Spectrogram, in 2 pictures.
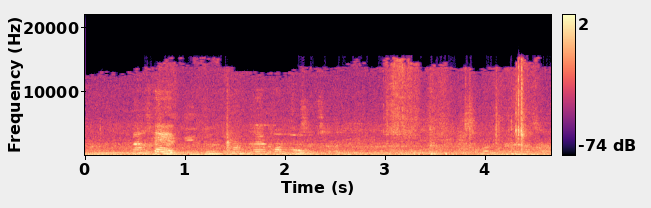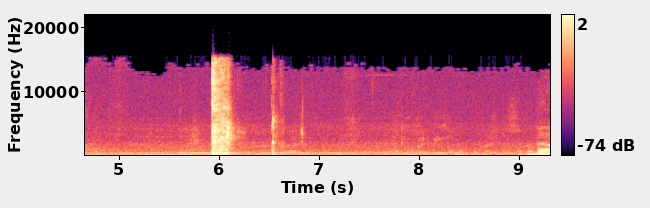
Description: Watch Ikotch smell the K-pups and sneeze like he's having an allergy. Hilarious!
